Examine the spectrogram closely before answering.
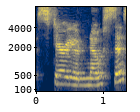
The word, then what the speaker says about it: stereognosis: For discriminative sensations, you could test stereognosis. So the G is silent.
